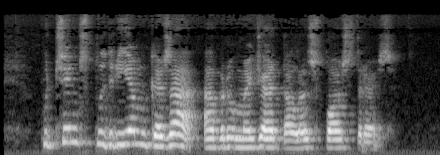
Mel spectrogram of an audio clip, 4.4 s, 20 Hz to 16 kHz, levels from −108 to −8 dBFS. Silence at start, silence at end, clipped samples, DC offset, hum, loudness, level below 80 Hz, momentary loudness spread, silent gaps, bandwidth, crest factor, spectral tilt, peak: 0.45 s; 0.5 s; under 0.1%; under 0.1%; none; -25 LUFS; -70 dBFS; 11 LU; none; 11.5 kHz; 18 dB; -5.5 dB/octave; -8 dBFS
